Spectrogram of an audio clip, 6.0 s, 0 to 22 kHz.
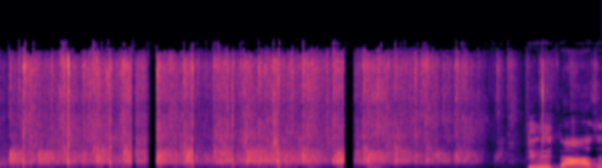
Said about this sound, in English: And we've had 2,800 people come through. Let's give the team applause there.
